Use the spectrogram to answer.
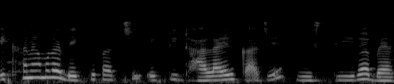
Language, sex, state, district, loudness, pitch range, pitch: Bengali, female, West Bengal, Jhargram, -36 LUFS, 190-230 Hz, 205 Hz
